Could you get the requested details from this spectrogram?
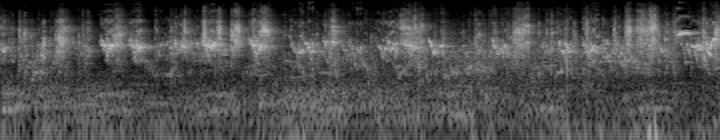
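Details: Excited budgerigar chirping, a jumble of shrill squeaks, rasping notes and quick twitters. The sound pulses in short loud bursts roughly every second.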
